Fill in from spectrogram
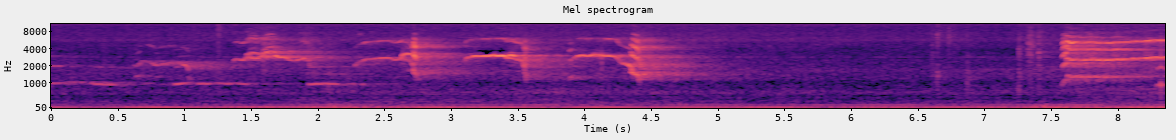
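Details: Peregrine falcons at a nest in Orange, Australia, 18 October 2022, filmed by a nest camera while two adults feed two chicks: a run of harsh, arched, harmonic wailing calls repeated about twice a second, then a pause and a final call, over a steady low hum.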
